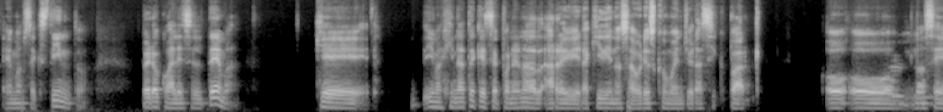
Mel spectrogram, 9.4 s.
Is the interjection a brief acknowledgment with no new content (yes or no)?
yes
